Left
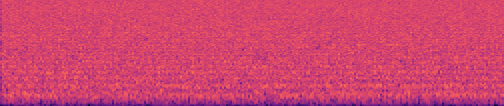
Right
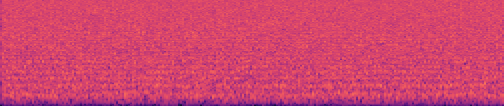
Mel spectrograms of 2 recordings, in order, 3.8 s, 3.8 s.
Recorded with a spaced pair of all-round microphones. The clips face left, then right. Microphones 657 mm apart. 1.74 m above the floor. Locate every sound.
Only background noise.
